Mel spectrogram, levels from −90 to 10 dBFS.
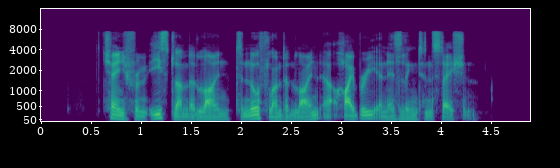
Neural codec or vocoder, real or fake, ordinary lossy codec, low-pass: codec, 16 kHz, 4 kbps, X-Codec, HuBERT features, trained on balanced general audio; fake; none; 7.2 kHz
